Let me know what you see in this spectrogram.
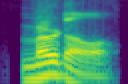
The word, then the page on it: myrtle: American English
